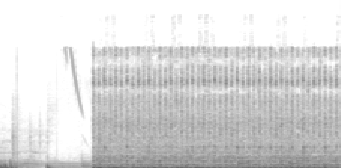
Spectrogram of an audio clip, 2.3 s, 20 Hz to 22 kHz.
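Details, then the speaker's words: MK1 Audi TT turbo after rocker cover gaskets, oil return pipe gasket, engine flush and new sump pan (oil pickup probably roughly 80% blocked): brief clatter then smooth, even idle, sweeter than before; normal idle. "she's alive back and kicking sound is so much sweeter than before"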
